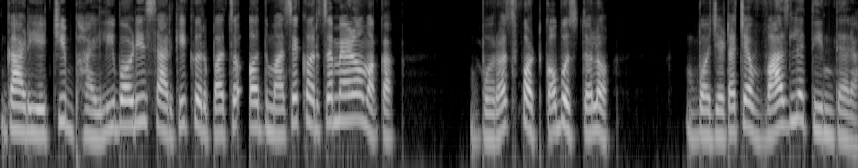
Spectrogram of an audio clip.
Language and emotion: Goan Konkani, sad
